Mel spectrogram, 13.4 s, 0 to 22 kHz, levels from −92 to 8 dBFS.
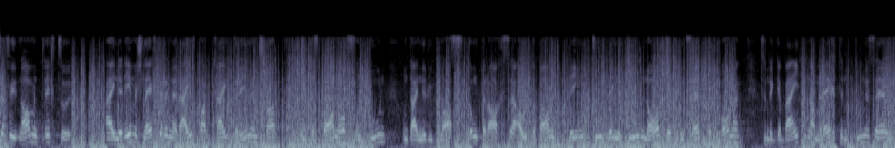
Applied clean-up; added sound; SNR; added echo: none; Wind; 0 dB; none.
